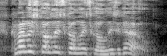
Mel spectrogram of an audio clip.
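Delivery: high, loud rushed calls; loud, high pressing urgency; urgent hurry. Shown as a demonstration. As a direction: hurry everyone out the door now. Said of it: "sense of urgency with that tone and how we did it in our cadence".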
